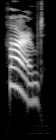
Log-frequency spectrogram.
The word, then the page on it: harmed: British English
